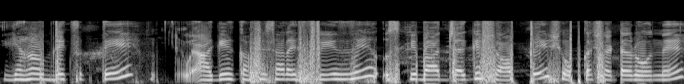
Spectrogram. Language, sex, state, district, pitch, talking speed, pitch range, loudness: Hindi, female, Rajasthan, Jaipur, 235 Hz, 175 wpm, 215-245 Hz, -12 LUFS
